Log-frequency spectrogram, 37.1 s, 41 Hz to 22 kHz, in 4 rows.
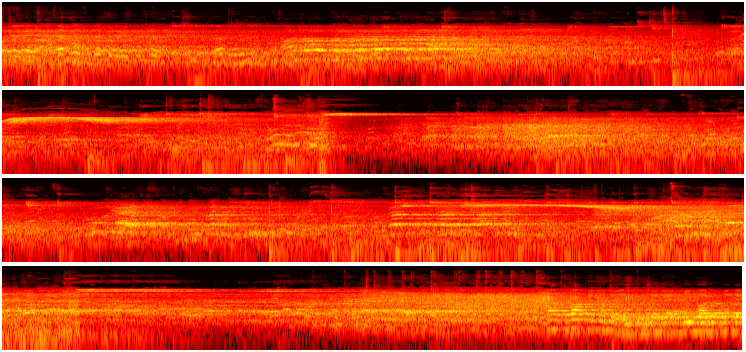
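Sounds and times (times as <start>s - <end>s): ball bouncing on wooden court: 8.2s - 8.8s
referee whistle blasts: 9.0s - 11.9s, 13.2s - 14.6s, 23.6s - 26.6s, 28.6s - 32.0s.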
